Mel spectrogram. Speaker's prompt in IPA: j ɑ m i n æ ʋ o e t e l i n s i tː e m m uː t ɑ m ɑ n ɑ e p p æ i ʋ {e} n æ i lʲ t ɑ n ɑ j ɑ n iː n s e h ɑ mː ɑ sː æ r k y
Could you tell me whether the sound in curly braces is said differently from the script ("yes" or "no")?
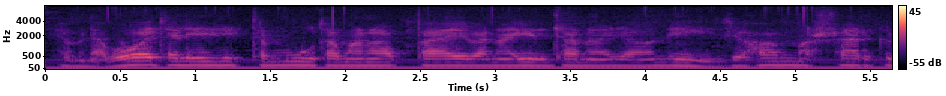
yes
